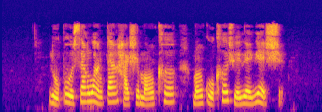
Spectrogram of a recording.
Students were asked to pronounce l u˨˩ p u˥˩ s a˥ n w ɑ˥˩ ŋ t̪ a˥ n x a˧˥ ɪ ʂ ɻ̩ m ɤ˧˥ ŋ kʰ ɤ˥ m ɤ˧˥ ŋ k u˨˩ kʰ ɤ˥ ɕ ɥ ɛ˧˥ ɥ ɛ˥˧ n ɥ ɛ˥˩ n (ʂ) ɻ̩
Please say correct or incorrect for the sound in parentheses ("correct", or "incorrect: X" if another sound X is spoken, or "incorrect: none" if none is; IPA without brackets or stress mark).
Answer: correct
